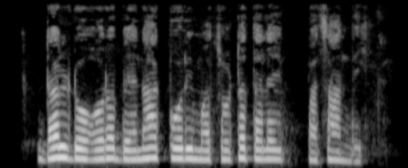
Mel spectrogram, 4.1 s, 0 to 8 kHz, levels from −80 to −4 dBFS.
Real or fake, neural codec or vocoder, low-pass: real; none; 7.2 kHz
